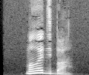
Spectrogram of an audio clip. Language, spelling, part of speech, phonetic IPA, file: Russian, молотьба, noun, [məɫɐdʲˈba], Ru-молотьба.ogg
- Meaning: threshing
